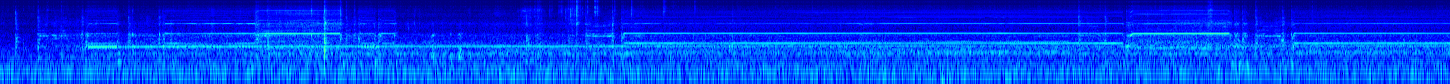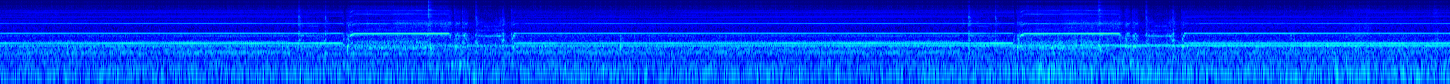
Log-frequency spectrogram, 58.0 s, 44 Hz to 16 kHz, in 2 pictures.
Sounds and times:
Printer: 0.0s - 58.0s.

